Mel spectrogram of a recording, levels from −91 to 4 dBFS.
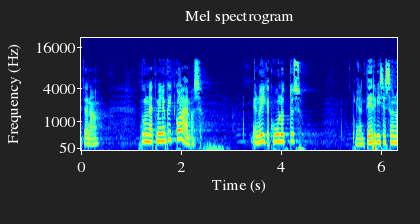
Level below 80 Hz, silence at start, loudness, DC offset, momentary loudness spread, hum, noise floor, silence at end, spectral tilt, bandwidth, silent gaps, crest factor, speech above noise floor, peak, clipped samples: -42 dBFS; 0.05 s; -28 LUFS; under 0.1%; 15 LU; none; -67 dBFS; 0 s; -4.5 dB/octave; 11.5 kHz; none; 18 dB; 39 dB; -12 dBFS; under 0.1%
